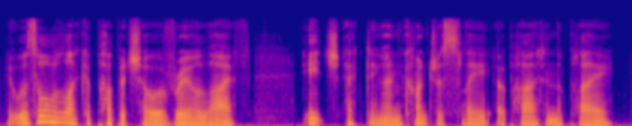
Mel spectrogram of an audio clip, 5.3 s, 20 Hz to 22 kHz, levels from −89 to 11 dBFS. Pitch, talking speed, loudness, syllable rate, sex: 115 Hz, 195 wpm, -19 LUFS, 5.1 syllables/s, male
